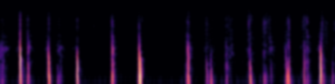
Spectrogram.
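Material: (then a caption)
Silicone. Fingertips tap and rub both hollow white silicone ears, complete with ear canals, on a black binaural microphone. The result is a quick, irregular series of short, dull, low thumps that stop dead, with faint rubbing scuffs in between.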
